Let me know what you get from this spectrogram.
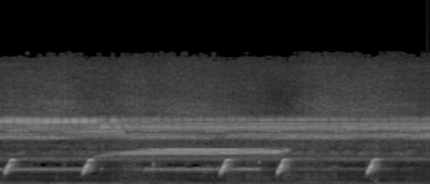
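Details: Orinoco lime tree frog (Sphaenorhynchus lacteus) in Manaus, Amazonas, Brazil. Short, sharply rising whistled notes repeat roughly once a second over a steady high insect-like hum.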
